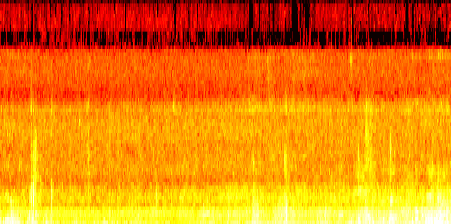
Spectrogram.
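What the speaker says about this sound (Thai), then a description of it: "เรือลำใหญ่อยู่ที่น้ำ" A large boat crossing the Mekong River gives a steady, close rumbling drone mixed with wind buffeting throughout, with faint voices underneath.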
